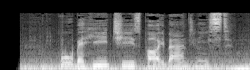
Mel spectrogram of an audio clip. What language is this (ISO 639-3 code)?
fas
